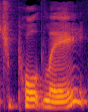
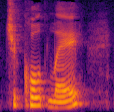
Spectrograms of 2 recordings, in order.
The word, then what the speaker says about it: Chipotle: I think some of you saw in the news, JK mispronounced Chipotle in the January 23rd Bangtan Bon as Chikotle.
